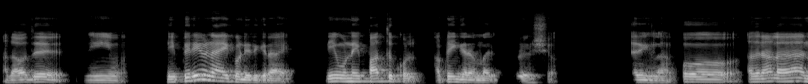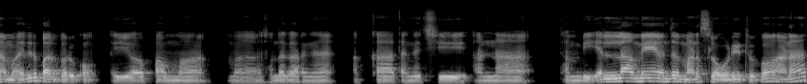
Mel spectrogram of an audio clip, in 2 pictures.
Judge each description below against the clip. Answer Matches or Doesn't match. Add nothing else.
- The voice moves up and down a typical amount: Doesn't match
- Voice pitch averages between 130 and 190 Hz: Doesn't match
